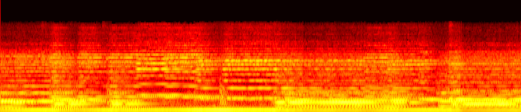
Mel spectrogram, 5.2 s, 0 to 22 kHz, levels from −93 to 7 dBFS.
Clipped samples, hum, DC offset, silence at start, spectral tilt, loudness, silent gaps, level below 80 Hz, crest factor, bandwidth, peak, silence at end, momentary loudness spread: under 0.1%; none; under 0.1%; 0 s; -6.5 dB/octave; -18 LUFS; none; -24 dBFS; 10 dB; 10.5 kHz; -8 dBFS; 0 s; 3 LU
